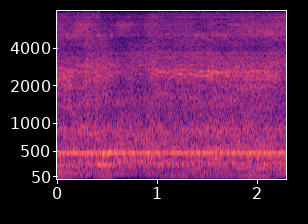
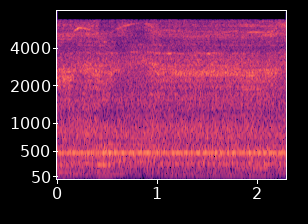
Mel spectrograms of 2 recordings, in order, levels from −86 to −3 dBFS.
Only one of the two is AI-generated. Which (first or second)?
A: first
